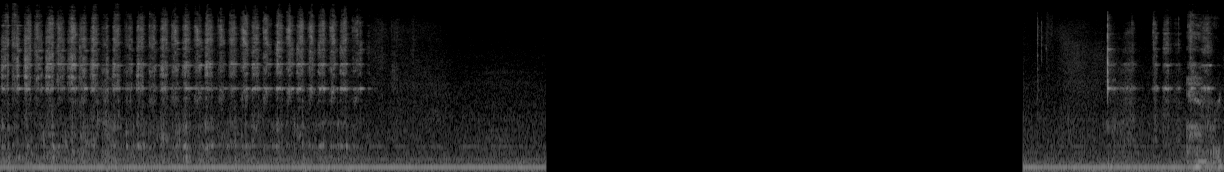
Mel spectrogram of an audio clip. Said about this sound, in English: And I'm just going to continue to scrape, but you see how easy this is?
